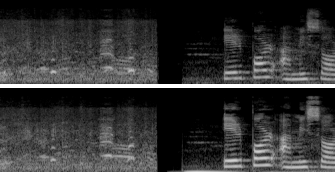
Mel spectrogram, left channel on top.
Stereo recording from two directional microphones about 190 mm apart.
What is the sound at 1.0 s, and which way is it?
Vehicle, 15° left (ahead or behind).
